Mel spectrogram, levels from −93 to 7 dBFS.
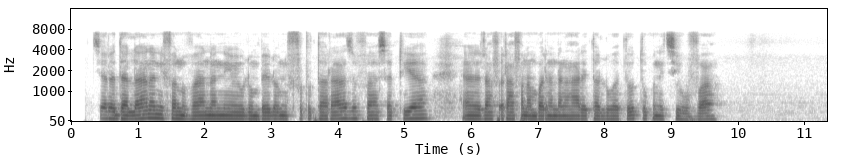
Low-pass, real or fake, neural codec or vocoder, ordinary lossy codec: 7.2 kHz; real; none; none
